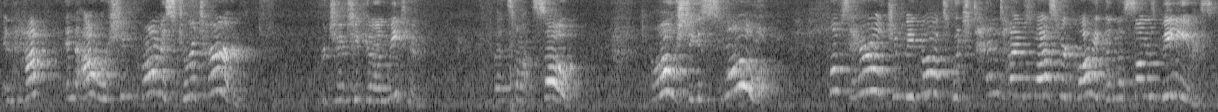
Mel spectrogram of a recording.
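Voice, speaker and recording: Actress as eager young heroine of a Shakespeare romance; emphatic, coaxing, very high voice, heard at a distance in a reverberant space. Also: female voice, lively intonation, measured pace. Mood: impatient longing. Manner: theatrical, pleading, emphatic declamation. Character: eager, impatient lovestruck young noblewoman. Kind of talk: Shakespearean stage acting. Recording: distant, very echoey room with background noise.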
